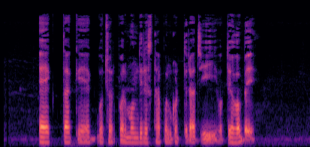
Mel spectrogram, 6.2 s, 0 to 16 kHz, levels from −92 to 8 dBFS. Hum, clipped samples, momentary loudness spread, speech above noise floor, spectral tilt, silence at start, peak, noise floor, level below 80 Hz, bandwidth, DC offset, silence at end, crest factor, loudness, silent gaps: none; under 0.1%; 11 LU; 38 dB; -5 dB/octave; 0.8 s; -6 dBFS; -64 dBFS; -68 dBFS; 11.5 kHz; under 0.1%; 1.1 s; 22 dB; -27 LUFS; none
